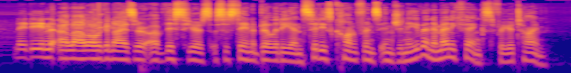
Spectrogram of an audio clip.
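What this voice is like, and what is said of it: Put-on sexy voice. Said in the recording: “almost sexy ... very well done ... putting on a little voice”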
